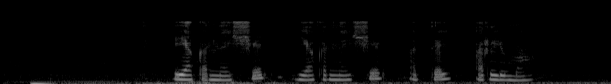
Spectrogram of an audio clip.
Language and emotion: Russian, neutral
